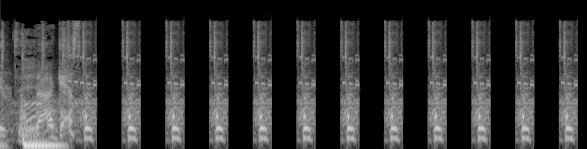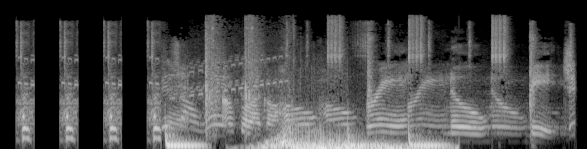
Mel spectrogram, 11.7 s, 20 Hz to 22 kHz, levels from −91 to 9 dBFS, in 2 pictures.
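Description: Stutter with silent gaps runs from 0.96 to 7.48 s. One 178 ms fragment repeats 15 times, each followed by 259 ms of digital silence, in a steady 437 ms cycle. A stalled stream likely replayed its last fragment at each retry, and the audio in between is lost.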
